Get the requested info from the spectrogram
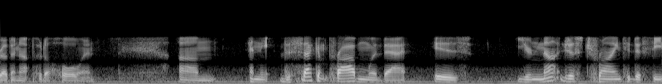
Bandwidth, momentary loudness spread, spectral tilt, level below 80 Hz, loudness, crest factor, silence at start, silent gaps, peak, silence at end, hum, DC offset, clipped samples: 4 kHz; 15 LU; -9 dB/octave; -52 dBFS; -22 LUFS; 22 dB; 0 s; none; 0 dBFS; 0 s; none; 2%; under 0.1%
